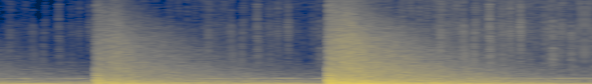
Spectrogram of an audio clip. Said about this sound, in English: The sound of German artillery firing echoed across the battlefield, the night filled with the sound of explosive shells whistling overhead, and the air vibrating with the concussive blasts of their impact as they began to fall around the crater.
